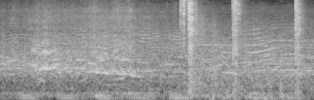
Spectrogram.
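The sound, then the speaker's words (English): Tyres squeal as a white van skids in traffic, the squeal sliding downward in pitch, followed by three sharp bangs. “A white van skids, blocking the traffic.”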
